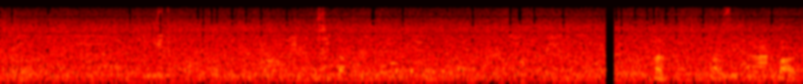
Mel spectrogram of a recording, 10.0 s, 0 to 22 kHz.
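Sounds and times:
crowd voices: 0.0 - 10.0
fountain water cascading: 0.0 - 10.0.

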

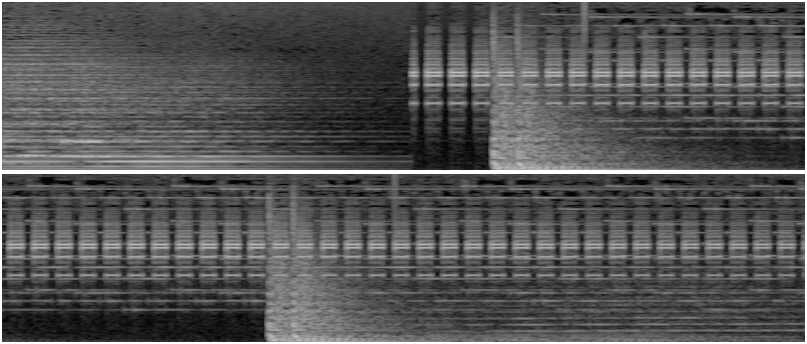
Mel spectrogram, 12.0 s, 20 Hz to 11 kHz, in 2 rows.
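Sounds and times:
low musical drone: 0.0 - 2.9
telephone off-hook warning tone: 3.2 - 12.0.

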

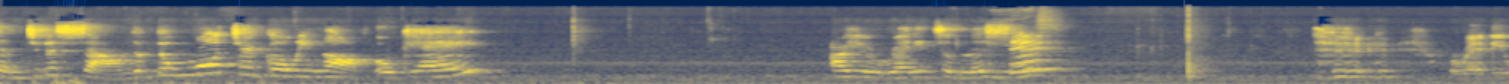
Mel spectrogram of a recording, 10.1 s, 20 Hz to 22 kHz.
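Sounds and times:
sharp tap: 7.9 - 8.2
person laughing: 8.8 - 9.5.

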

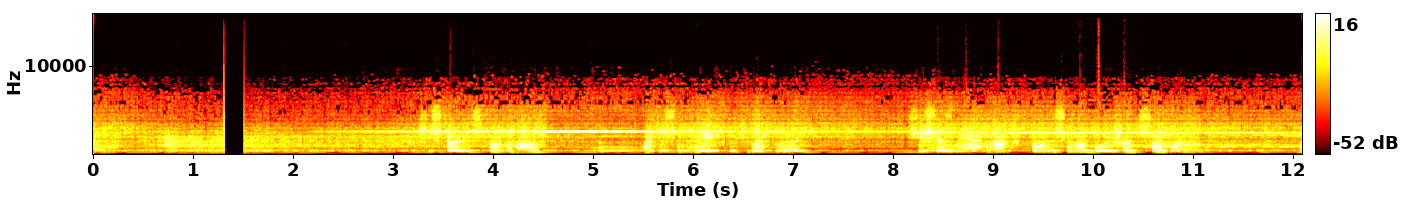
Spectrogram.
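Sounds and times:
steady hum: 0.0 - 12.0
man talking on a phone line: 3.3 - 7.2, 8.2 - 11.1.

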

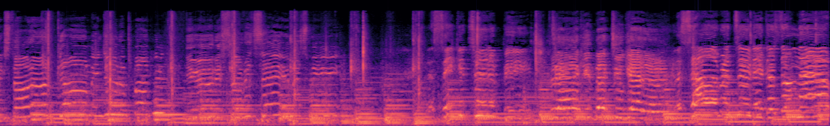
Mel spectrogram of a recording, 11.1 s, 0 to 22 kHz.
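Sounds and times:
choir singing pop song: 5.7 - 11.0.

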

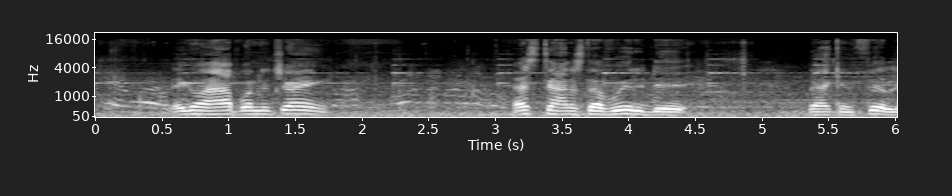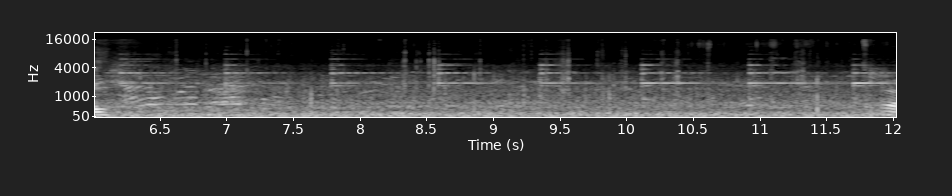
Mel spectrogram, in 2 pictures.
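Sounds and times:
distant train bell ringing: 0.0 - 12.0.

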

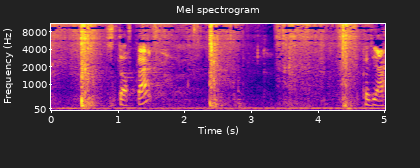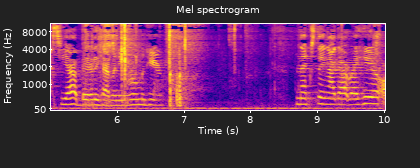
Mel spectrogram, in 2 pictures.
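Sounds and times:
plastic rustle: 0.0 - 6.3.

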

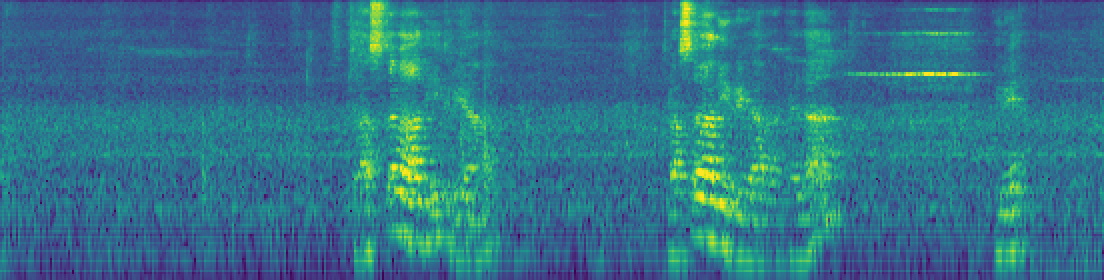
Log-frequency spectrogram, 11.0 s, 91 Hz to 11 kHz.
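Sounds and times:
high-pitched whine: 0.0 - 2.6, 6.6 - 11.0.

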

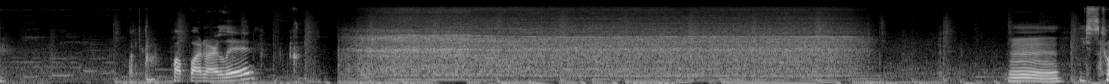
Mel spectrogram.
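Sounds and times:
blender motor whine: 3.4 - 8.8.

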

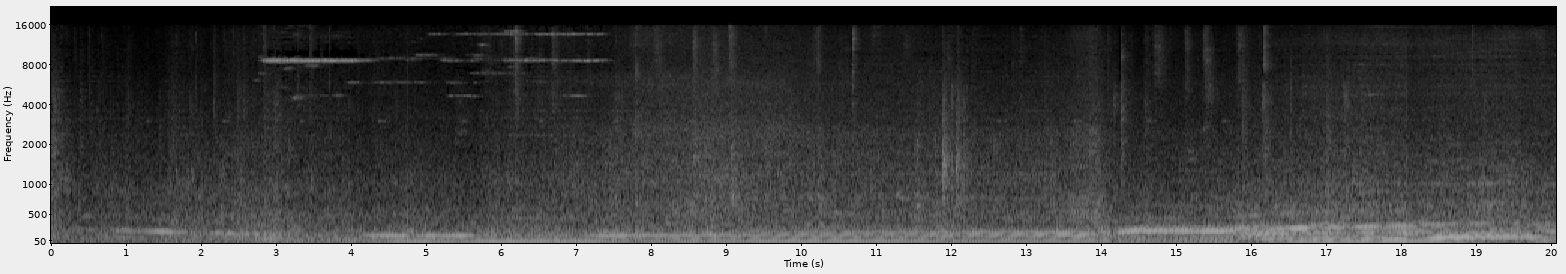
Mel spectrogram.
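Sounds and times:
bus engine drone: 0.0 - 20.0.

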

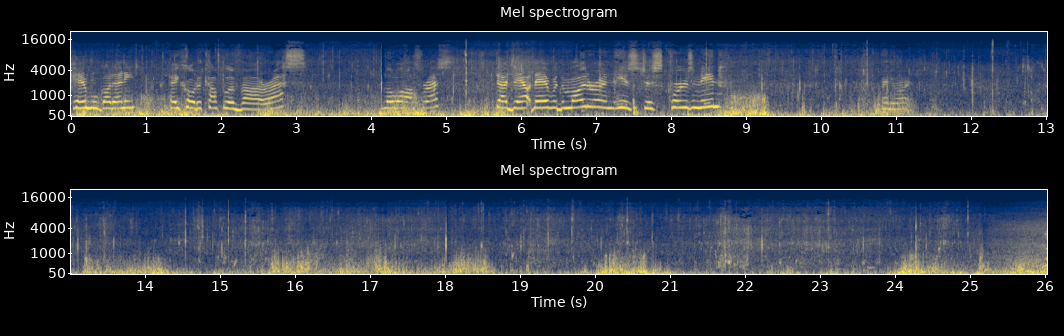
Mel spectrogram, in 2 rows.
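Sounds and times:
water splashing around kayak: 0.0 - 26.0
wind buffeting microphone: 0.0 - 26.0.

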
